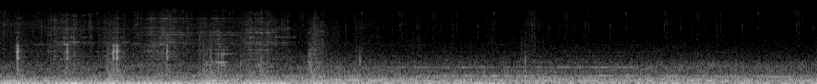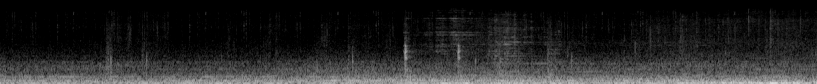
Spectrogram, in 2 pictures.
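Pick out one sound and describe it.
Magic flames crackle and hiss softly close by.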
